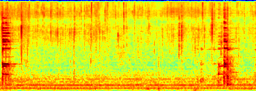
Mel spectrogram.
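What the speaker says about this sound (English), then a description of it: "Nice hot pan for the scallop." Scallops sear in a hot pan with a steady, close sizzle and crackle, punctuated by a sharp hiss at the start and a flare of spitting near the end.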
